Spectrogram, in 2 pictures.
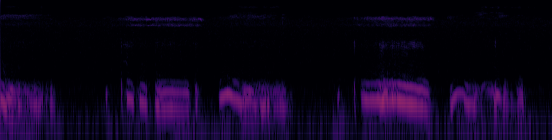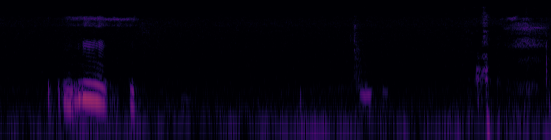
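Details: Pet British cat, adopted, snoring: low, raspy, breathy pulses at an uneven rhythm that fade out toward the end, followed by a few faint clicks.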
